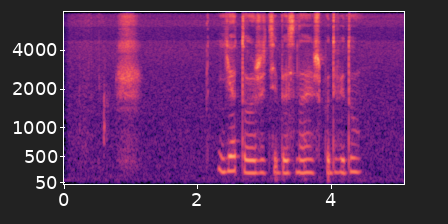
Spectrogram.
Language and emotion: Russian, sad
